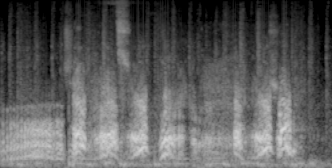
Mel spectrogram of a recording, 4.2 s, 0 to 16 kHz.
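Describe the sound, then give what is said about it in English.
Wolves bark and yip in a quick, uneven run of about eight sharp calls, loud, after a brief steady whining tone at the start. No one speaks. “There's 57 wolves, you guys.”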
